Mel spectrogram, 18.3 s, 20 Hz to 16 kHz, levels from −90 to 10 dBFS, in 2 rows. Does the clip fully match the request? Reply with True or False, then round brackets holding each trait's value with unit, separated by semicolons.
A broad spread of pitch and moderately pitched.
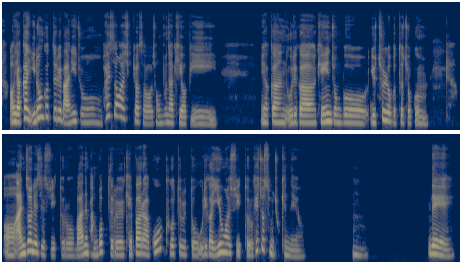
False (4.0 semitones; 175 Hz)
